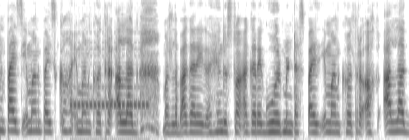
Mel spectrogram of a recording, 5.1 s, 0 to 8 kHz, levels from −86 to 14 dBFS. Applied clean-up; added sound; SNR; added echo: none; Telephone; 11 dB; none.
